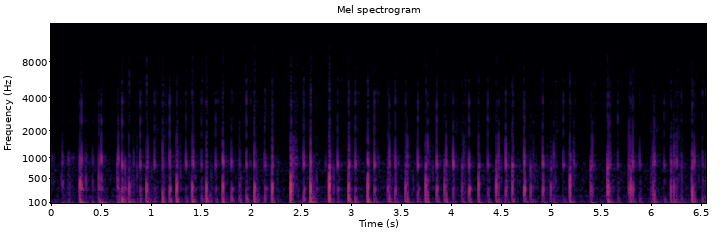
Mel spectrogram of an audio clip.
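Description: Fingertips and short nails quickly tap and scratch the lid of a small, hollow, rectangular cardboard box covered in dark grey textured paper with a yellow JCB label. The result is a rapid, irregular stream of short, dry, hollow thuds, weighted toward the low end with a muted, boxy tone and light scratchy texture between the taps.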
